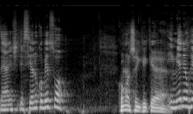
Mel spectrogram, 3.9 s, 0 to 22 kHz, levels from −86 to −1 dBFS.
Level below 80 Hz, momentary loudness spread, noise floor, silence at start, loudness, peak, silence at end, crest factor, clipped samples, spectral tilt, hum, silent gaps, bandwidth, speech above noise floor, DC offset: -54 dBFS; 7 LU; -54 dBFS; 0 s; -26 LUFS; -8 dBFS; 0 s; 20 dB; under 0.1%; -6 dB/octave; none; none; 19 kHz; 28 dB; under 0.1%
